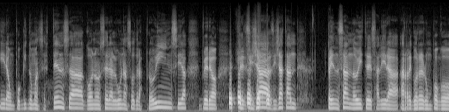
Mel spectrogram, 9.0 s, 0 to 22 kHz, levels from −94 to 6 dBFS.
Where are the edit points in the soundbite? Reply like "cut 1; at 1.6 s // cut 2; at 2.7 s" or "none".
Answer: cut 1; at 4.0 s // cut 2; at 7.9 s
